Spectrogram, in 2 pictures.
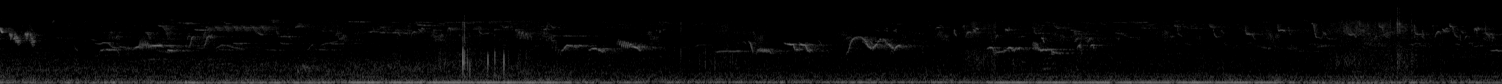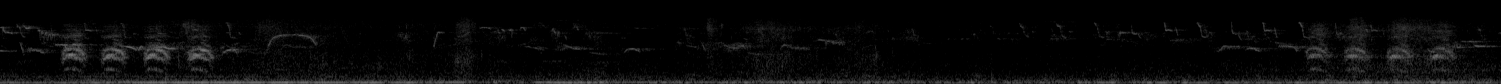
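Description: Several wild birds chirping and calling on and off, with a quick run of repeated calls about halfway through and again near the end.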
